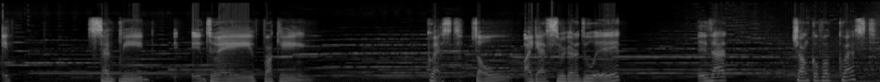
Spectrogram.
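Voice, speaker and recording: Slow, low-voiced man streaming a game. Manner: hesitant, muttering, swearing. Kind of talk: casual gaming commentary. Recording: game music behind voice. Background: game music.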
